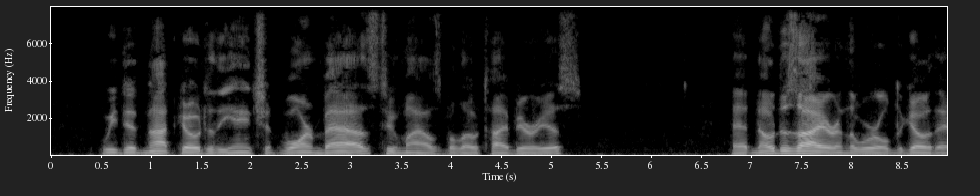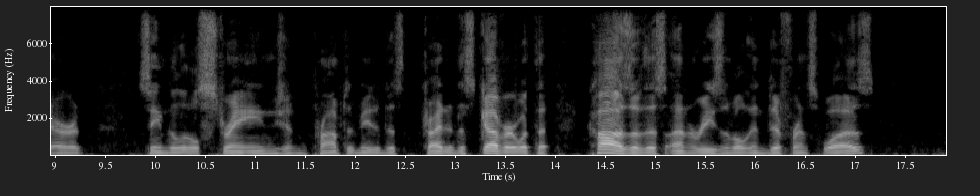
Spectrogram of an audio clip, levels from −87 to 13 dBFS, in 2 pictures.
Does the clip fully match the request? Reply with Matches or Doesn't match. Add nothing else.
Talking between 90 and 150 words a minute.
Matches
